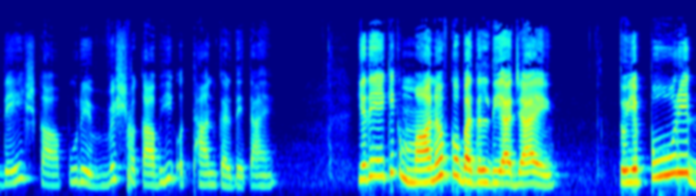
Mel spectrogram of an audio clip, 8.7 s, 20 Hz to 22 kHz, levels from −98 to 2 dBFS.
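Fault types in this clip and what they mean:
Automatic gain rising: the level control decided the input was too quiet and kept pushing its gain up, so the speech and the room noise swell together, by about 12 dB from 0.05 to 3.49 s, then about 5 dB more from 4.46 to 5.62 s.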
